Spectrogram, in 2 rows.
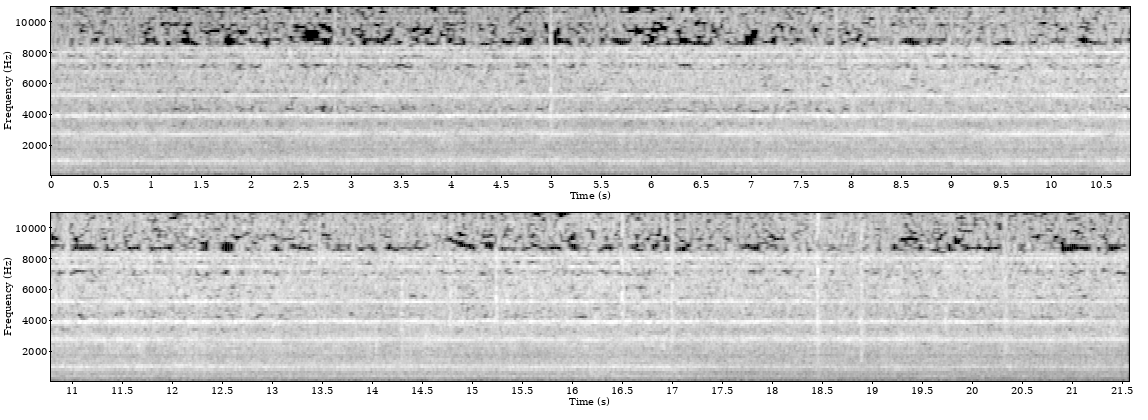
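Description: Stretch film machine (model 1000-2) running under test: a steady mechanical hum and rush with several steady high whining tones over it.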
